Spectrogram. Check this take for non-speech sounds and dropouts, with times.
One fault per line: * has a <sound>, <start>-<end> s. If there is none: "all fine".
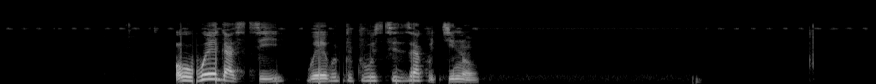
all fine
